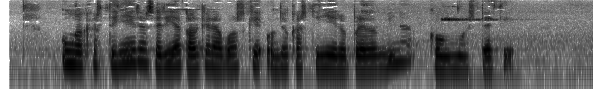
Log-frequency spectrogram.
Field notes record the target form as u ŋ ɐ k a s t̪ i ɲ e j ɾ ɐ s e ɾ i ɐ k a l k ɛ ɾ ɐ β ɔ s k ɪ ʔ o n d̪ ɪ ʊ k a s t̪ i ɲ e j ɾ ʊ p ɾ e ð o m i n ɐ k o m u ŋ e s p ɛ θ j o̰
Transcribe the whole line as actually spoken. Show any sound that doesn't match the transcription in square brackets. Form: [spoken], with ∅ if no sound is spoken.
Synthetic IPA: u ŋ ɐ k a s t̪ i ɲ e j ɾ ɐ s e ɾ i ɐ k a l k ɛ ɾ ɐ β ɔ s k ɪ ʔ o n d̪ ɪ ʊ k a s t̪ i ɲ e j ɾ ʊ p ɾ e ð o m i n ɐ k o [ŋ] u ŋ e s p ɛ θ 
